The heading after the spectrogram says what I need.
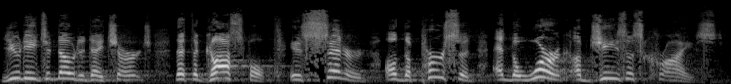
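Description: A man's voice: very high voice, lively intonation, measured pace, few pauses, bright, forceful tone. A man preaching a sermon to a congregation in a passionate, emphatic, exhorting way, with rhetorical questions and repetition. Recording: echoey hall with long reverb.

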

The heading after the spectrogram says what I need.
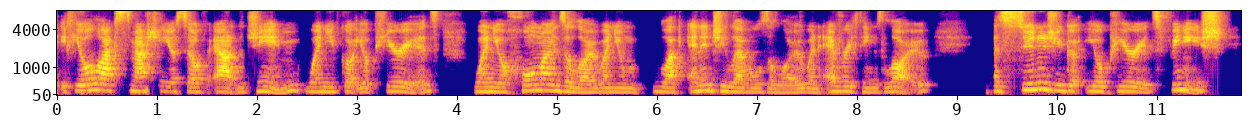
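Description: A woman in her thirties talking casually as a guest, lively and full of "like", acting out what people say. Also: low voice. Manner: animated, heavy use of "like", acts out quoted voices. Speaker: podcast guest. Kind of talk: casual chat. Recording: roomy echo.

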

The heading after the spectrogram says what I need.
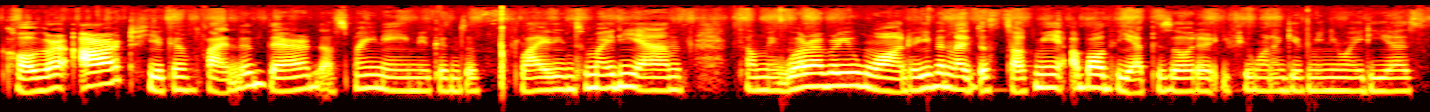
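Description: A woman in her twenties from Italy hosts her own casual solo podcast in English with an Italian accent. Her voice is fairly low, steady and at normal speed, and she rambles, laughs often and sometimes drops to a whisper.

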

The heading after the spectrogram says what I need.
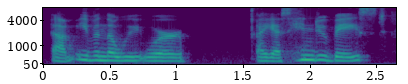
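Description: A woman's voice: medium pitch, steady tone, normal speed, darkish tone, no room sound. Woman guest singer from Trinidad, chatty with frequent laughs; dry close sound. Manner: chatty, laughs often while explaining. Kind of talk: casual interview conversation.

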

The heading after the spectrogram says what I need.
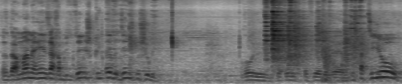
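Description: Rabbi, male, slightly high voice, informal talk, emphatic repeats; roomy echo, heavy noise bed. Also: expressive, normal speed. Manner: emphatic, repeats key phrases, rises to bursts of emphasis. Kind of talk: informal spoken talk to a group. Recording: echoey room with loud background noise.

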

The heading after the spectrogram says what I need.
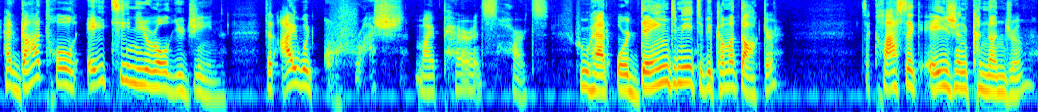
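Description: Animated and slow, this man's voice sits on the high side. He's an American pastor in his late forties delivering an earnest, emphatic sermon that keeps circling back to repeated refrains.

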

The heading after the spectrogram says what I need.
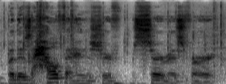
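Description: A man's voice: fairly low pitch, lively intonation, fast talker, a bit bright. A young man hosting a casual podcast at home, laid-back and rambling with plenty of swearing. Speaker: podcast host. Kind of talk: casual chat. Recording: faint background noise.

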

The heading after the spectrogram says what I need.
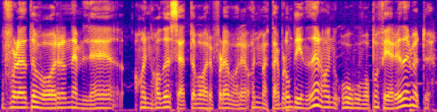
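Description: Telling comic stories and sports commentary, this man rambles through folksy jokes with plenty of filler words. He has a mid-range voice that's a little mellow. There's no echo.

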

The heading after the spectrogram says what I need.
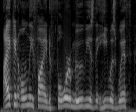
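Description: This man's voice sits high and moves at a moderate pace. He hosts a casual comedy podcast, speaking sarcastically, swearing freely, and leaning on lots of fillers.

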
